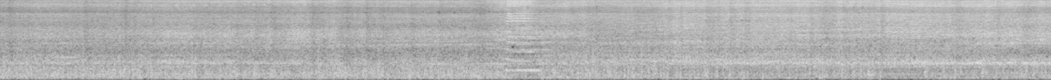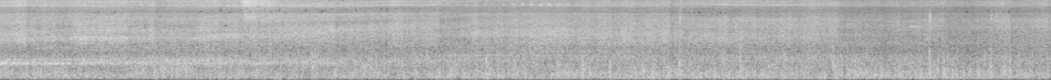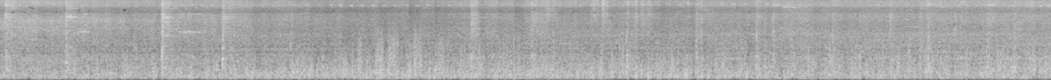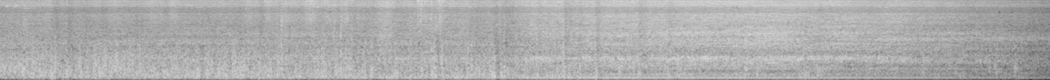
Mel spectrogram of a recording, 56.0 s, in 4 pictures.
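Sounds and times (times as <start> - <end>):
train wheels rumbling on rails: 0.0 - 56.0
wheels squealing on rail: 0.1 - 56.0
train horn: 6.6 - 7.5.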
